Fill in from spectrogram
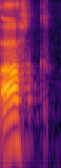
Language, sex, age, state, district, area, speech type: Kashmiri, male, 18-30, Jammu and Kashmir, Baramulla, rural, read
